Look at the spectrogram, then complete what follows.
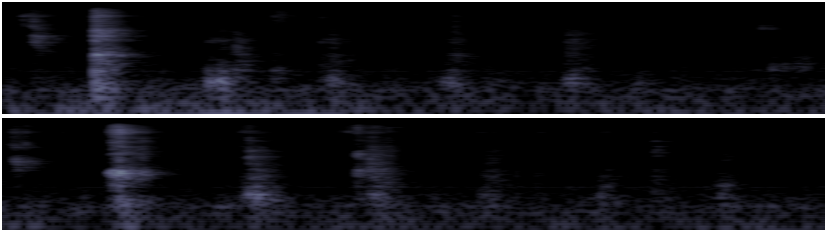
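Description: Faint close-up eating sounds: a person biting and chewing crunchy food, a scatter of sharp crunches, the loudest about half a second in and again about three and a half seconds in.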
